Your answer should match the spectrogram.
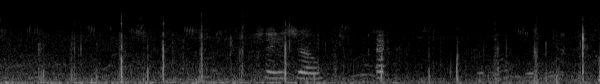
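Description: Footsteps on a paved walkway, a string of sharp irregular clicks over a low steady rumble. A voice speaks briefly about halfway through.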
